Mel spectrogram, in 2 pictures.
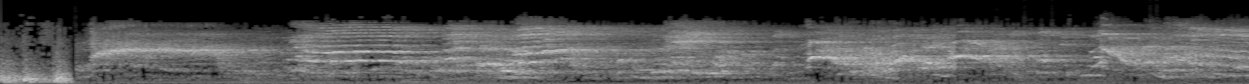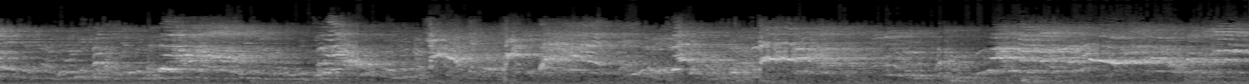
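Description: Several women shout over one another during a scuffle.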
